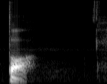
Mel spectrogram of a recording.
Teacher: it's not exactly W, just a slight W sound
